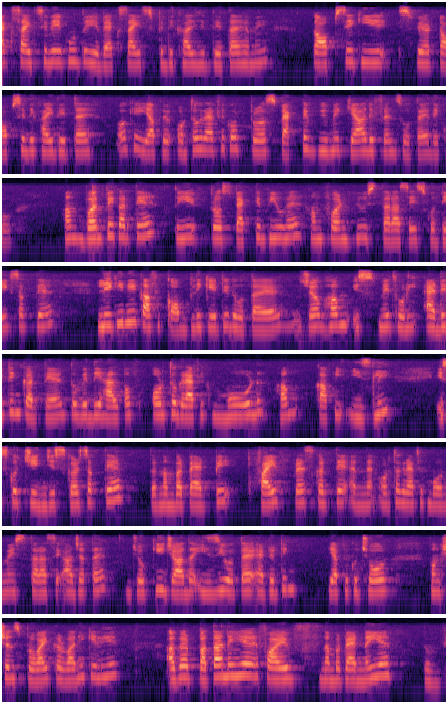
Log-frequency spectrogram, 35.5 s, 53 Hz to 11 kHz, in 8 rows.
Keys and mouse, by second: 0.0 click, 3.0 click, 5.6 middle click, 9.8 KP_1, 13.4-17.0 middle drag, 24.7 KP_5.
